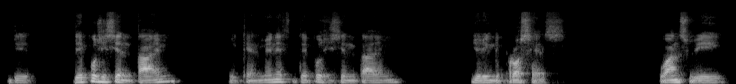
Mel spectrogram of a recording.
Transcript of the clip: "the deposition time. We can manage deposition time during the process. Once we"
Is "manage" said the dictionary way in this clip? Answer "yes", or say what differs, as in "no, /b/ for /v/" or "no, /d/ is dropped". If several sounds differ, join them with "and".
no, /tʃ/ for /dʒ/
